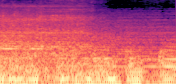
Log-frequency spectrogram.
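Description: Promotional trailer music with a pulsing low beat; its higher layers fade out about halfway through.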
